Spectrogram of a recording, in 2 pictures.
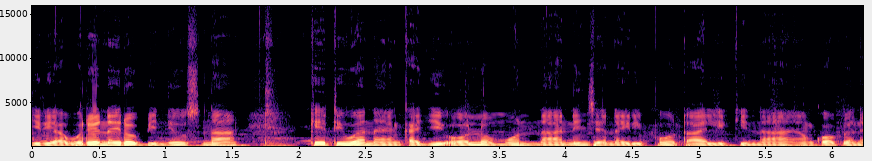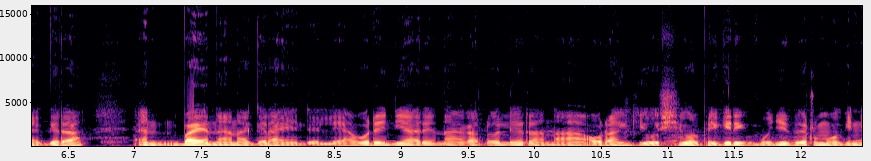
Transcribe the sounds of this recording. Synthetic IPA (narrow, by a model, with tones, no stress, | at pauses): i˨ɾja˨bɔ˨ɾjɔ˦na˨i˦ɾo˦˨bi˨ni˦u˦sna˦ke˦ti˦wɛ˦na˨ɛ˨ŋka˨d͡ʒi˦ʔɔ˨˦lɔ˨mo˦nːa˨˦nɪ˦ɲd͡ʒɛ˨na˨i˨ɾi˨pɔ˦ta˦˨li˨ki˨na˨˦ɛ˨ŋkɔ˦pɛ˨nɛ˨ɡɪ˦ɾa˦ | ba˦ɛ˨na˨˦na˨ɡɪ˦ɾa˨ɛ˨ndɛ˨lɛ˨a˦wo˦ɾe˨ni˦a˨ɾe˦na˨˦˨ka˨dɔ˦le˦ɾa˨na˨˦ʔɔ˨ɾa˦ŋɡi˨ɔ˨ʃi˦wa˨pe˨kɪ˦ɾɪ˦ki˨mɔ˨d͡ʒi˦pɛ˨˦tʊ˦mɔ˨ki˨n˦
